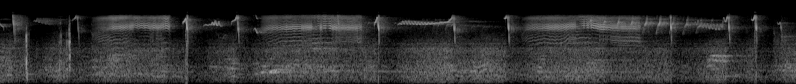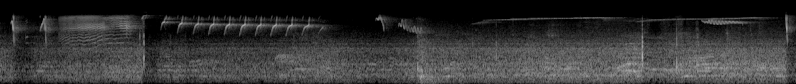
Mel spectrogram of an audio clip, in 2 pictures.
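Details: Common marmoset, the mico, calling oddly: long stretches of dense high chatter and buzzy trills, a rapid series of short repeated chirps midway, then a couple of thin sustained whistles, all above a steady hissing background.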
